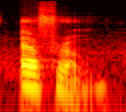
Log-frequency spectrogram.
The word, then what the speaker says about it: Ephraim: Ephraim, right? Did I pronounce that right?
